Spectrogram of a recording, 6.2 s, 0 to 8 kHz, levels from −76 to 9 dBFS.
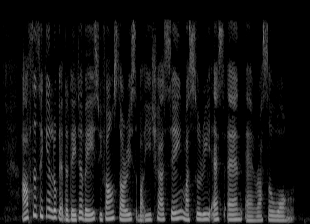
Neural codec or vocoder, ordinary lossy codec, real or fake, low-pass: none; MP3, 48 kbps; real; 7.2 kHz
